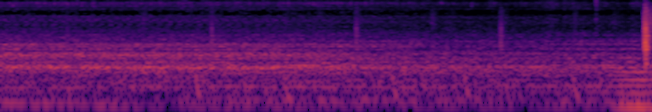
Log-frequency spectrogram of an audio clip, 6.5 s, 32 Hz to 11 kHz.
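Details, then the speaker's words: Citroen C3 Mk2 (about 2010-2016) jacked up, rear wheel spun by hand: a steady, rough low rumble with faint regular ticks from a worn rear wheel bearing; felt in the car as a loud humming or vibration. "you first hear this really when you're in the car and it sounds like a loud humming or vibration"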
